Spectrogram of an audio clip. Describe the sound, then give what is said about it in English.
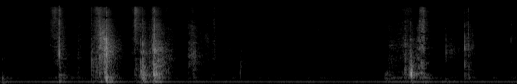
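A deck of oracle cards being shuffled, with soft papery riffles and flutters in a cluster of quick bursts, then a pause and one more short shuffle. It is faint, over a steady low hum. “so the cards that we have, we're going to use again the Dark Goddess Oracle.”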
